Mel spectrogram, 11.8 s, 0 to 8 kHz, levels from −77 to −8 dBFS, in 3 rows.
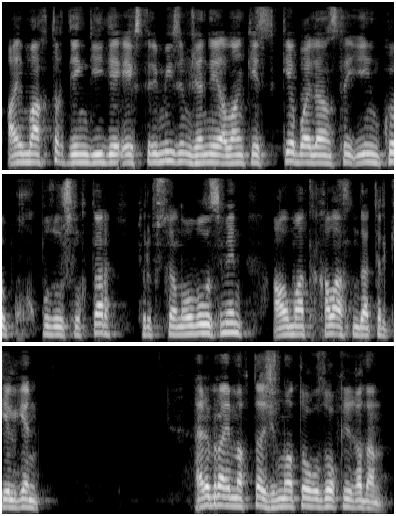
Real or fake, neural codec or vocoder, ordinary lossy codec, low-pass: fake; codec, 44.1 kHz, 7.8 kbps, Pupu-Codec; AAC, 32 kbps; 7.2 kHz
